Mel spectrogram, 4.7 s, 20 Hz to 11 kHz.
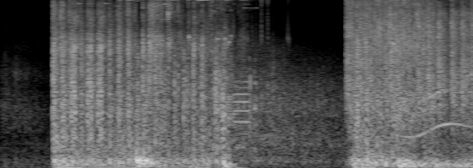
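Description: Heavy automatic gunfire in Call of Duty Warzone on PlayStation 5: loud, dense bursts of shots that cut off for about a second before another close barrage starts.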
